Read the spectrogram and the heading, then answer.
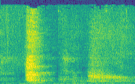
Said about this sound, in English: But first of all, we just want to catch our breaths. Y'all breathing all right back there?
